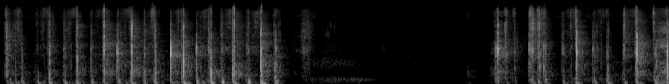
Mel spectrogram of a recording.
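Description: Tarot cards are shuffled in a rapid run of crisp riffling flicks, then a short near-silent pause, then another burst of shuffling, close and fairly quiet.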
